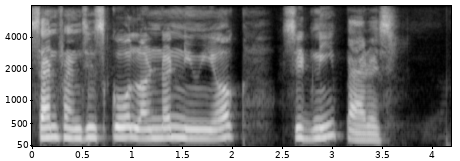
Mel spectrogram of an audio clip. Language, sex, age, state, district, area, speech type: Nepali, male, 18-30, West Bengal, Jalpaiguri, rural, spontaneous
